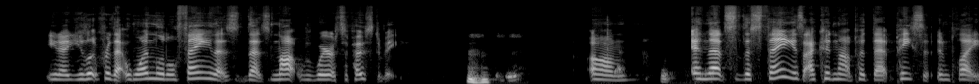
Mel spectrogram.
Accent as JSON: {"language": "English", "town": "Brandon", "region": "Mississippi", "country": "United States", "tie": "born or raised there", "said": "Growing up in Brandon, Mississippi, we were all friends"}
